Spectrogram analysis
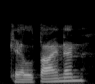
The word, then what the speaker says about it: keltainen: Okay, so can you tell me how to pronounce these, sir? Okay, the red one is punainen, Okay. the yellow is keltainen, Okay.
